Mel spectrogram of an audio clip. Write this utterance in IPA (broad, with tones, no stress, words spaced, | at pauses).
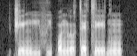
t͡ʃeː˦ŋiː˦fi˦ ɓɔ˦nlo˦ tɛ˦t͡seː˦dũ˦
